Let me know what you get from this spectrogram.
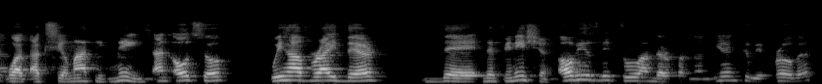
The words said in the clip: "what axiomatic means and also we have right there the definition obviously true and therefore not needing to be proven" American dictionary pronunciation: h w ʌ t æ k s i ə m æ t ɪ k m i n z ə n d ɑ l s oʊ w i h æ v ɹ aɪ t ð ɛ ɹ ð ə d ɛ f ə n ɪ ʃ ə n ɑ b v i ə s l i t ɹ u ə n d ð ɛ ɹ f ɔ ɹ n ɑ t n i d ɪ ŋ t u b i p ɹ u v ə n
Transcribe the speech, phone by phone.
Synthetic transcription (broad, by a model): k w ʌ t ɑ k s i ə m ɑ t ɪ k m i n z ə n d ɑ l s oʊ w i h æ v ɹ aɪ t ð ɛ ɹ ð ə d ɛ f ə n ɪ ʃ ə n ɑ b i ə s l i t ɹ u ə n d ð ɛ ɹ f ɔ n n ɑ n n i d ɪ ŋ t u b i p ɹ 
